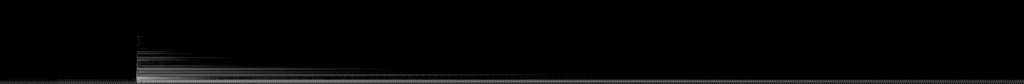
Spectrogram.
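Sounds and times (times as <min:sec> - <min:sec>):
guitar: 0:01.4 - 0:08.4.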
